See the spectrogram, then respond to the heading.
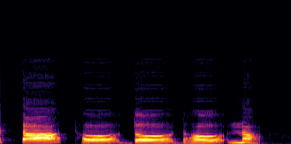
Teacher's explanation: ये ता वर्ग के अंतर्गत आते हैं और इनका उच्चारण दांतों के द्वारा होता है, इसलिए इन्हें हमें दांत का उच्चारण स्थान कहते हैं।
